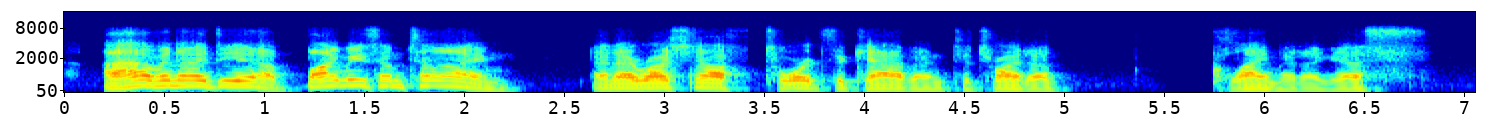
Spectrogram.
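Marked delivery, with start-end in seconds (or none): 0.2-2.2 high-pitched, in-character shout. Playing a character who runs off toward a cabin: shouting in character. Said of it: "I just shout".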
